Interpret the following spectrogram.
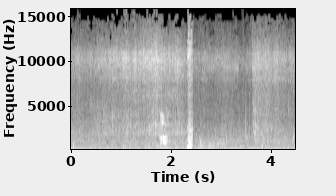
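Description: A passenger climbing out of a parked car through the open door, over a steady low hum. A brief spoken fragment comes a little under two seconds in, and a single sharp clunk follows just after.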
